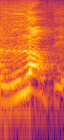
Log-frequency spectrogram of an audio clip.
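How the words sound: It is said with strong, intense emphasis. The feeling is deep, all-out love. "capital letters"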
